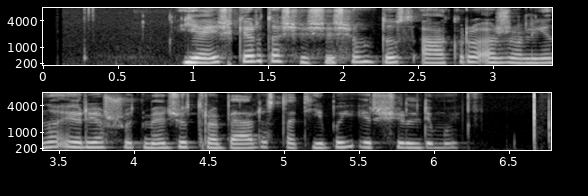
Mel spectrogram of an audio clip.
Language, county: Lithuanian, Vilnius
